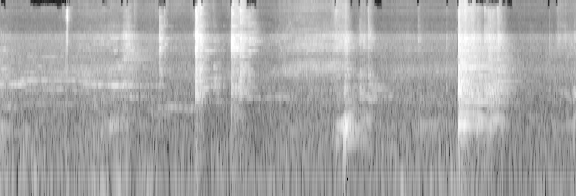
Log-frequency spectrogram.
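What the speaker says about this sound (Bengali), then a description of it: "কড়াই উনুনে বসালাম" An iron kadai set onto a clay village stove before cooking a small bata fish curry gives off a few sharp metallic clinks and knocks, spaced out, fairly close and clear, with no talking.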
